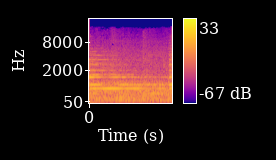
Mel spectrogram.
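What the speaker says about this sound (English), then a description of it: "Head towards the bells." Church bells ring in the video game The Last of Us, a steady sustained tolling with a clear ringing tone, sounding moderately distant and continuous through the short moment.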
